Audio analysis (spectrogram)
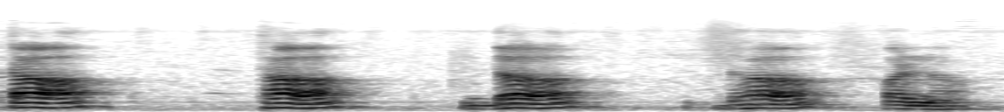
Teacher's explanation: दंत व्यंजन में क्या आता है, दंत से तावर्ग बोला जाता है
